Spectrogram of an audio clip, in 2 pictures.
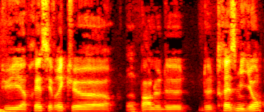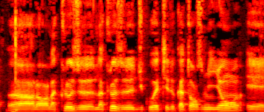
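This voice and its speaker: A man speaks at a very slow pace with a medium pitch and fairly even intonation. The recording is very clean and the background silent. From Spain, Granada. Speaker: football fan account manager. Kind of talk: casual podcast discussion.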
